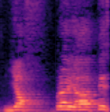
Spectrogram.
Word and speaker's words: यः प्रयाति: अक्षर है प, और विसर्ग के बाद जब प या फ आता है तो विसर्ग का उच्चारण होगा फ। जैसे फूंक मारते ना फ, वैसे उसका उच्चारण होगा। तो इसको हम अपनी किताब में विसर्ग को स्ट्राइक ऑफ करके ऐसे फ लिख के रख सकते हैं। यः प्रयाति समद्भावम्, यः प्रयाति ऐसे करके आएगा।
